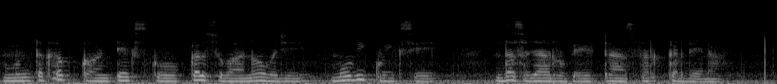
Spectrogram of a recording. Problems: low volume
